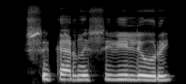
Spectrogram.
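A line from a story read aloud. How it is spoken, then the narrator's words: Giggling. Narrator (Russian): хихикнула Ида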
